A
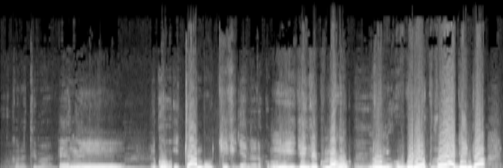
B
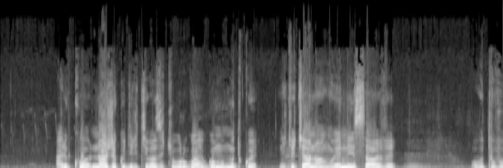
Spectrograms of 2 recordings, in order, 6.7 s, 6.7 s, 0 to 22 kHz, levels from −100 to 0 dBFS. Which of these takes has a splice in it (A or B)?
A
